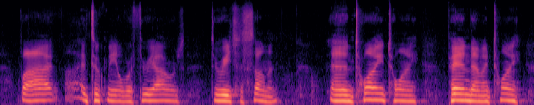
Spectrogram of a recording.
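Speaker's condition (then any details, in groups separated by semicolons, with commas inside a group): Parkinson's disease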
